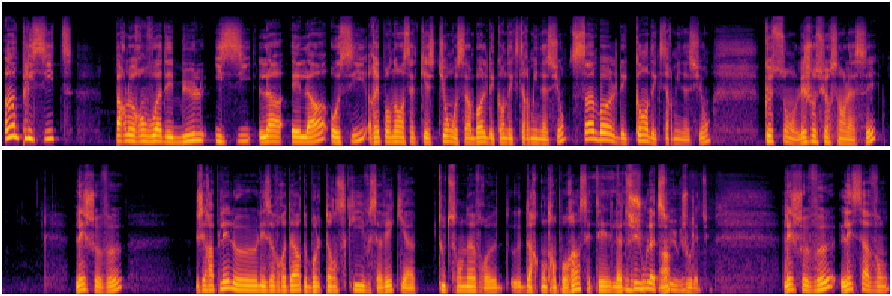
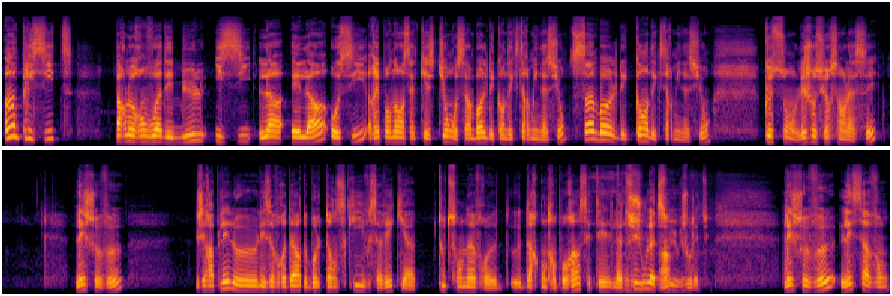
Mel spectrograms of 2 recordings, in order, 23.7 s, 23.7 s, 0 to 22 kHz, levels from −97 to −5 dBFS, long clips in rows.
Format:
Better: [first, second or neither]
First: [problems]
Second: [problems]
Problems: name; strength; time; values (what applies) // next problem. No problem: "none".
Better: first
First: none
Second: thin; somewhat; fading below 300 Hz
